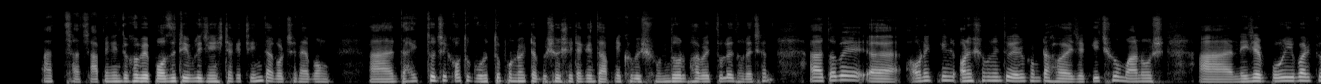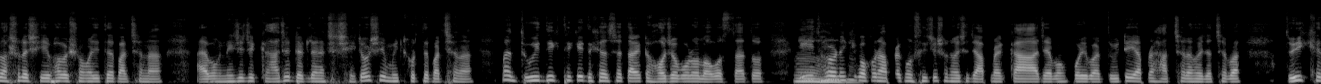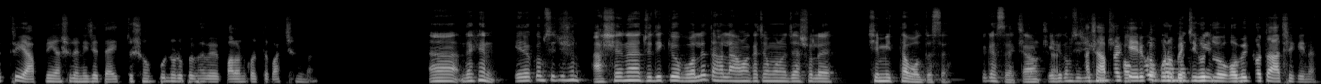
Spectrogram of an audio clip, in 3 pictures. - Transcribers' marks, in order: tapping
- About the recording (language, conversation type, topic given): Bengali, podcast, কাজের ডেডলাইন আর পরিবারের জরুরি দায়িত্ব একসাথে এলে আপনি কীভাবে সামলান?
